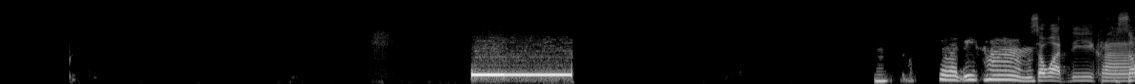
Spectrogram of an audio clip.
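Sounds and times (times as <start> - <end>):
telephone ringback tone through a Bluetooth-connected phone: 4.7 - 5.8
speech: 9.4 - 11.3.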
